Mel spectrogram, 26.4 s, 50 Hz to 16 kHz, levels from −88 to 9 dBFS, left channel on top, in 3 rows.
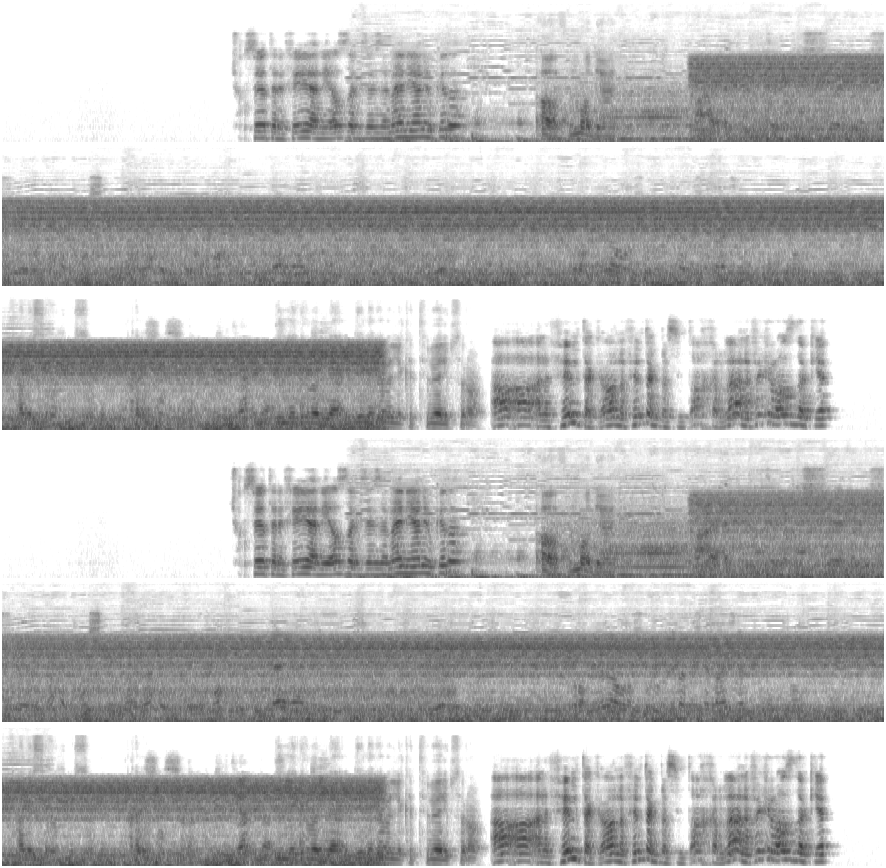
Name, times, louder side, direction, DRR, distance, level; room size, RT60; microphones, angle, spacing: voice 1, 2.3-4.7 6.9-12.1 13.0-16.9 18.9-20.5 20.8-21.0 22.5-25.9, right 3 dB, 60° right, 1.0 m, -29 dB
sound 1, 3.4-18.2, right 3 dB, 30° right, 1.0 m, -35 dB
voice 2, 5.3-6.3 17.8-18.7 18.9-19.1 20.2-22.4, right 1 dB, 15° right, 0.6 m, -28 dB
sound 2, 5.4-13.4, right 3 dB, 85° right, 0.6 m, -33 dB
sound 3, 6.9-21.5, left 1 dB, 20° left, 1.7 m, -20 dB
3.0 x 2.5 x 2.5 m
head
